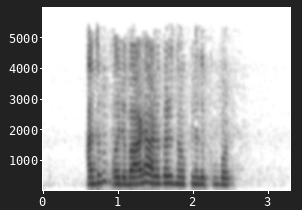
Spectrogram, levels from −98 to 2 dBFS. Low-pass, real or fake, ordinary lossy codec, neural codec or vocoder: 5.4 kHz; real; MP3, 32 kbps; none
